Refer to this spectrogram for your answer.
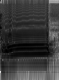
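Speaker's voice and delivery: "हू" held long and steady; stretched vowel. Shown as a demonstration. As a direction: draw out the oo in "हू". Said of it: "इसको खींचेंगे".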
